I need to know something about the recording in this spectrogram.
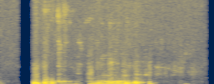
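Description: A man's low voice making short, quiet, murmured hesitation sounds, in three brief bits, heard over a video-call line.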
